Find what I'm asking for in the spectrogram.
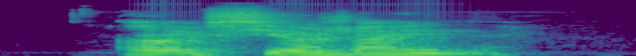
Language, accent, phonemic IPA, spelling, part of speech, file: French, Canada, /ɑ̃k.sjɔ.ʒɛn/, anxiogène, adjective, LL-Q150 (fra)-anxiogène.wav
- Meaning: 1. anxiogenic 2. worrisome (causing worry; perturbing or vexing)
